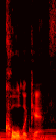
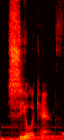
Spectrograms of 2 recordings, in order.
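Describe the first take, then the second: First: The first syllable sounds like coal. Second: The first syllable sounds like seal. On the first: The speaker calls it wrong. "because coal is a rock" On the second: The speaker calls it right. "The scientifically accurate way to pronounce this is"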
